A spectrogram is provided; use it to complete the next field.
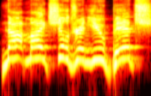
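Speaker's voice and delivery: very high-pitched, drawn-out character yell. Voicing a character who stabs a creature: yelling in character. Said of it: "and she yells".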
